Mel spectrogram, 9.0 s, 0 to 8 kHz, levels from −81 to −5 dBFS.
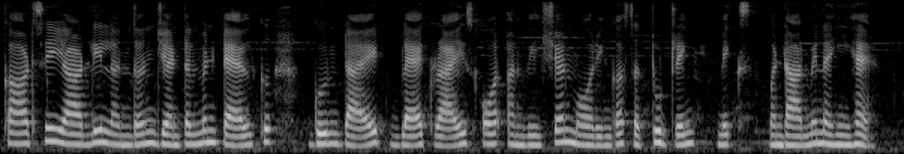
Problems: background sounds at intervals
